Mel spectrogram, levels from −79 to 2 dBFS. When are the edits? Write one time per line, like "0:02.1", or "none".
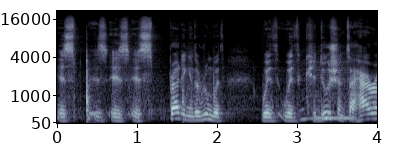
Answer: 0:01.7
